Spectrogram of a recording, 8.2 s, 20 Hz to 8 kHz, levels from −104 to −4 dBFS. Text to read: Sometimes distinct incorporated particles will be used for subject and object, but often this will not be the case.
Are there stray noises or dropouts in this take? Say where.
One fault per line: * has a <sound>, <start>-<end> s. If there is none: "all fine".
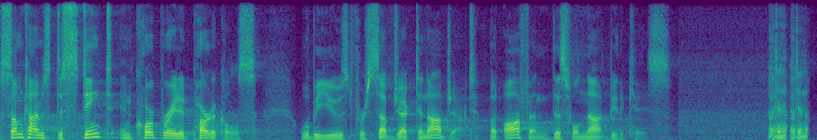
* has a laugh, 7.7-8.1 s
